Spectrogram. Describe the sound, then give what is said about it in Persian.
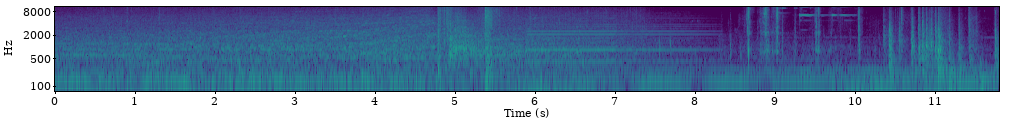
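Over a steady low engine rumble, a couple of sharp gunshots crack midway, followed by a rapid, irregular burst of shots toward the end, loud. “شلیک نمی کنه، لعنتی شلیک کن. وقتی آماده باشه شلیک میکنه.”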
